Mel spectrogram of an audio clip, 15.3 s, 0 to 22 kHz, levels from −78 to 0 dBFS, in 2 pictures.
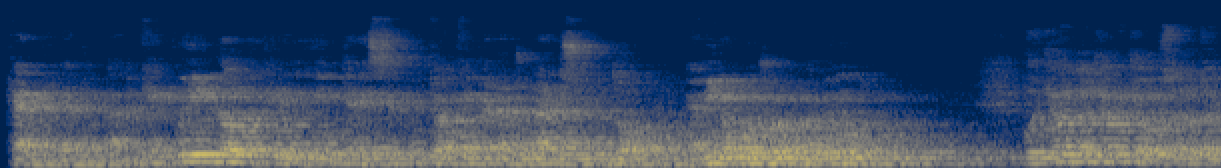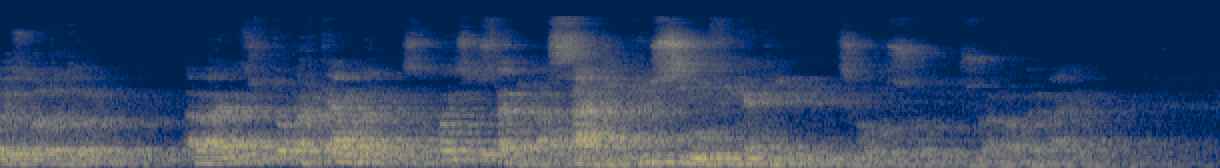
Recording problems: room echo; strong; dies away in 2.1 s
off-mic speech; far

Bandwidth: 14 kHz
